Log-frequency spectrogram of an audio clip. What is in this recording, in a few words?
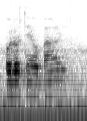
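"Polorotheoparl", pronunciations; Fourth Way; Beelzebub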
